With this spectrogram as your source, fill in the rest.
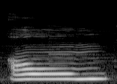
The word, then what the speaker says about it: ओम: चरण किया जाता है इसे ए ओ एम ओम ऐसे बोलना चाहिए कैसे ओम ओम ओम ऐसी उच्चारण किया जाना चाहिए वैज्ञानिकों ने भी इसको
